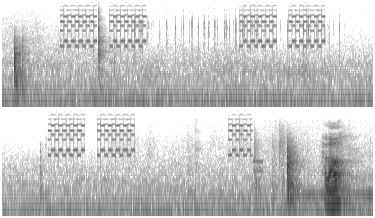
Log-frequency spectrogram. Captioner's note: phone Rings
